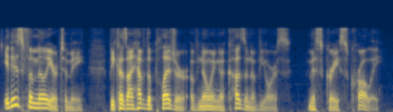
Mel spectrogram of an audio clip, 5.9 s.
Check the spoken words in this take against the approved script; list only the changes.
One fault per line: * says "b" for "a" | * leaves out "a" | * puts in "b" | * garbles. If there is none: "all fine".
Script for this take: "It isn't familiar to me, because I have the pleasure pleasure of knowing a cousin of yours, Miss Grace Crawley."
* says "is" for "isn't"
* leaves out "pleasure"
